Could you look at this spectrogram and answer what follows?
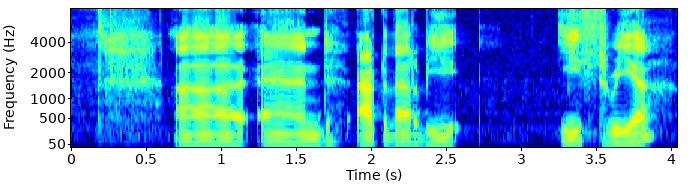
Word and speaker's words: Ethria: and after that'll be etherea that's how the author asked me to pronounce it e3o the pioneer an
